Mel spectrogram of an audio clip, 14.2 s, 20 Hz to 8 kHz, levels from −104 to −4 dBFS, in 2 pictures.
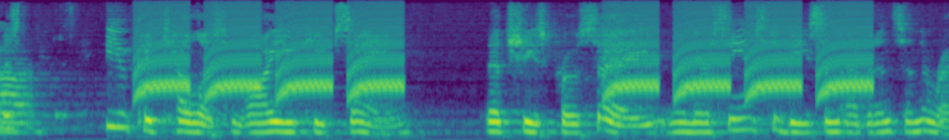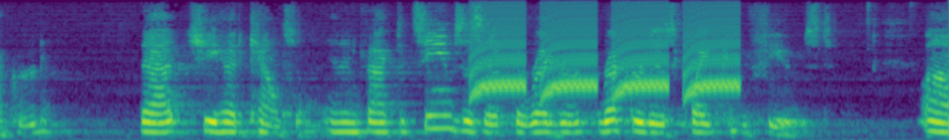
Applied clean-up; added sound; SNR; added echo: none; Alarm; 3 dB; reverberation time 1.2 s.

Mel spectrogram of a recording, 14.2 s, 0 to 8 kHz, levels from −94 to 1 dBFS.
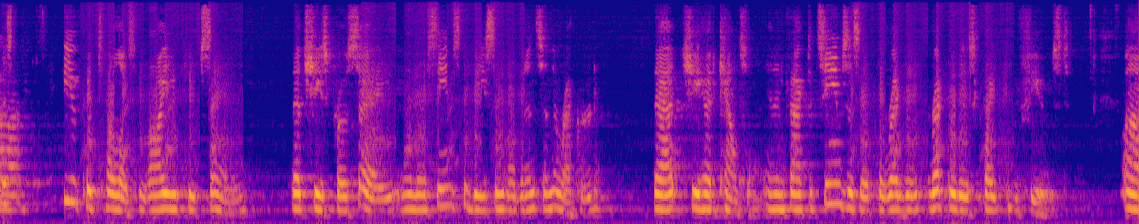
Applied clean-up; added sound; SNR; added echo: neural separator model SepFormer DNS4.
